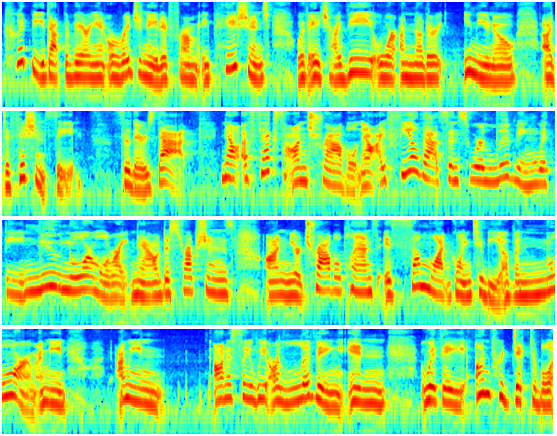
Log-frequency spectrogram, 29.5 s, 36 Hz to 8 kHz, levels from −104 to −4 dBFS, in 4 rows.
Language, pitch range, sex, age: Thai, 165-215 Hz, female, 30-49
